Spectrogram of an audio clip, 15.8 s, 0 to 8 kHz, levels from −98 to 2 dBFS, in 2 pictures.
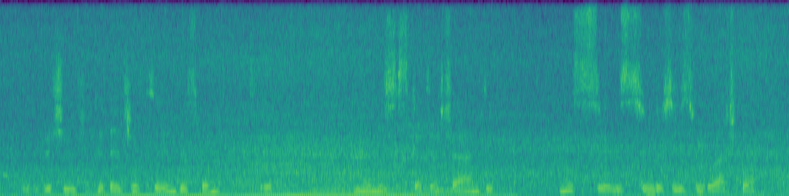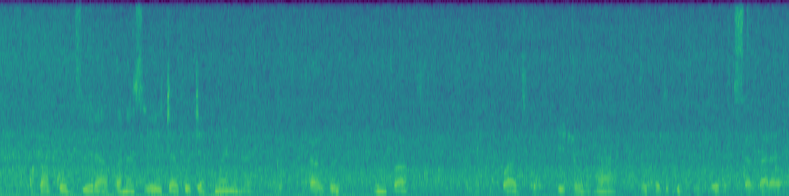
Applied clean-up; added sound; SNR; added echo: none; Rain; 1 dB; none.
